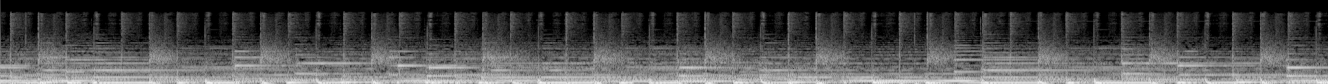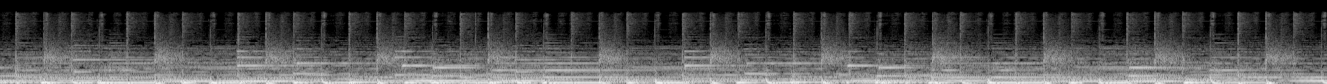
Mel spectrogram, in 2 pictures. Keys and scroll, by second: 0.6 super+=, 1.2-2.2 typing, 5.7 super+-.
